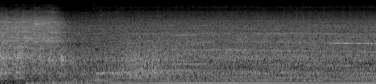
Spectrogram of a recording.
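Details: 2003 Mazda Protege 2.0L gasoline engine with 216,000 km, started right after an oil change with 3.5 L of oil: it catches and settles into a steady, even idle with no knocks or ticks, sounding healthy.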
